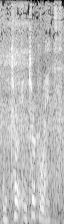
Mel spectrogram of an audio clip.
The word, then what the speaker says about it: intercalate: Intercalculate. – No, it's not calculate. It's not calculate. It's intercalate. Intercalate.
